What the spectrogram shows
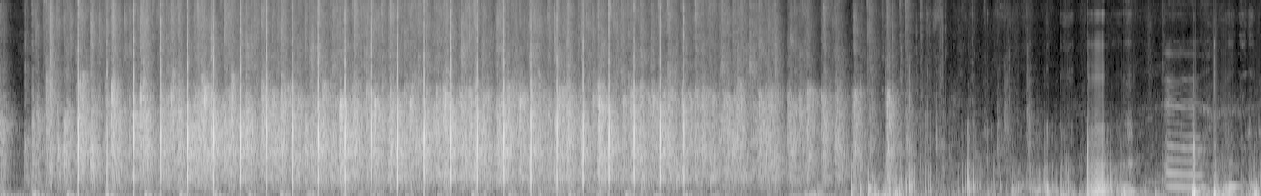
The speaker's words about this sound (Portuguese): E para ele, portanto, peço o vosso aplauso.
